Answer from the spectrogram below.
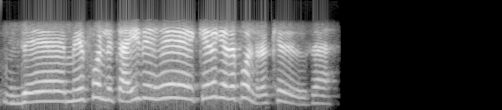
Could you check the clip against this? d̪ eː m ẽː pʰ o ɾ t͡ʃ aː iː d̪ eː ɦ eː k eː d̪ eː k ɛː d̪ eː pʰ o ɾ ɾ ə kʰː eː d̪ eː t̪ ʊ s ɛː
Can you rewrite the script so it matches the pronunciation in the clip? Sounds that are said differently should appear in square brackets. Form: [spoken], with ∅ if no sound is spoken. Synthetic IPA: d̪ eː m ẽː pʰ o [l] t͡ʃ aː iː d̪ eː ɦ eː k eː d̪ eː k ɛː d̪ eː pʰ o [l] ɾ ə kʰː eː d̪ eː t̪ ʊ s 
